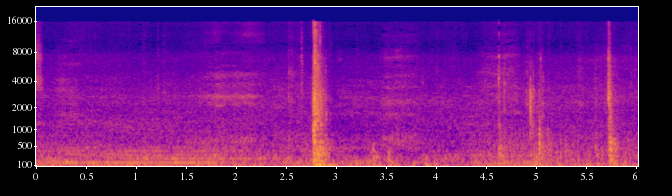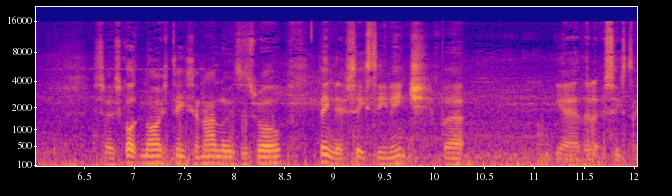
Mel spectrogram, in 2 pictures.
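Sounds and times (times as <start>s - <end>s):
car tailgate thump: 2.7s - 3.1s.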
